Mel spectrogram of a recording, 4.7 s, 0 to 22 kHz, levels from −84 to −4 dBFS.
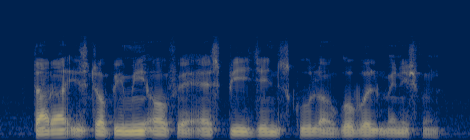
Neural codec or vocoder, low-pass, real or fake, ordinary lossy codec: none; none; real; none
